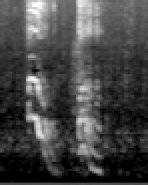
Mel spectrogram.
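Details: Brown and black dwarf-toy poodle puppies, three and a half weeks old, playing together: two quick high squeaky yelps, each sliding downward, about half a second apart, in a quiet room.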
